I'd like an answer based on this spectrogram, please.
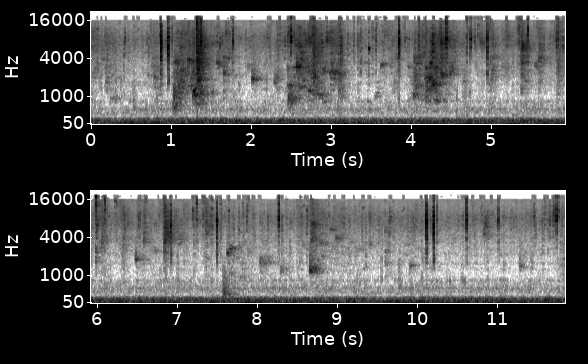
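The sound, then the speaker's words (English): Bathwater sloshing and trickling as hair is wetted before lathering, a steady, dense wash of watery noise with scattered drips and small splashes throughout, and no voices. “Well, wet your hair, Your Grace, and then I shall lather it.”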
